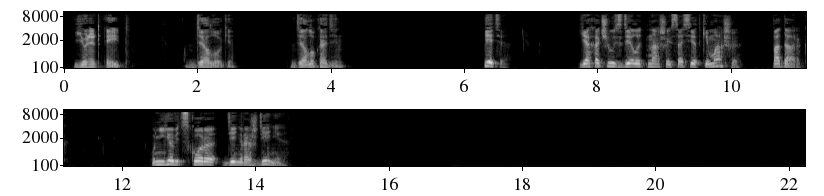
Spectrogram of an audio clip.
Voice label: dialog, russian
